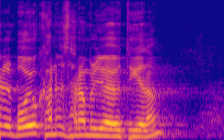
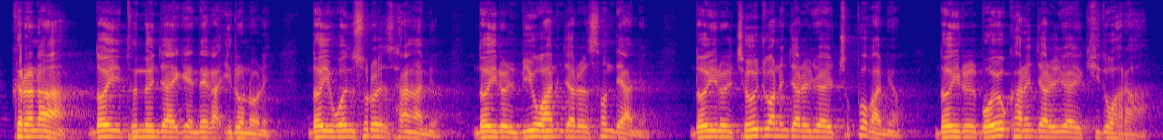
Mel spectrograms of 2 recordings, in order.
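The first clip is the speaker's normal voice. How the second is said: loud, low, measured Bible reading; scripture reading; 5 semitones lower, 4 dB louder than usual. Acted. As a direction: read the verse out firmly to a congregation. Reads Bible verses aloud to congregation.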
